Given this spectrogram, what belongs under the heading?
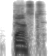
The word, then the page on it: dust: British English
